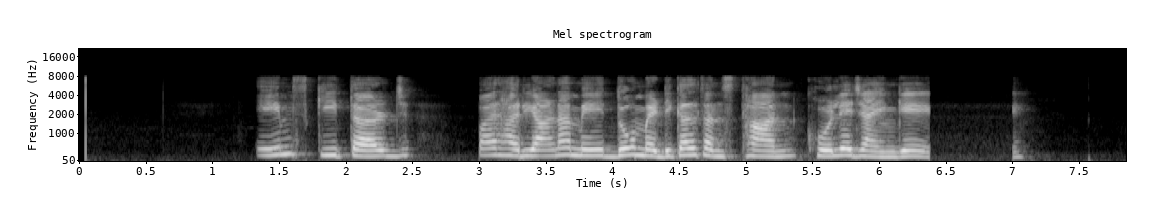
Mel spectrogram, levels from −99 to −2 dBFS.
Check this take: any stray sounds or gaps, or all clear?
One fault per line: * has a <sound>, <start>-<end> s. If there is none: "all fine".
all fine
